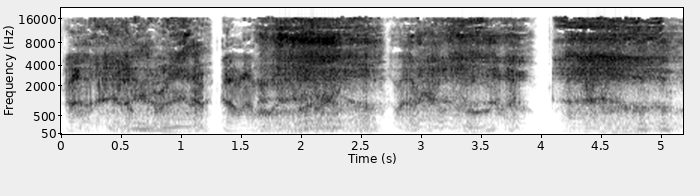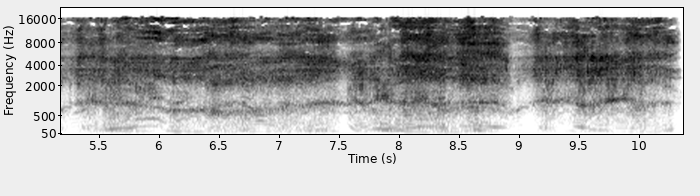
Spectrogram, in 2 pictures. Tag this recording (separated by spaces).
creepy herd hoard undead walking-dead zombie zombies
